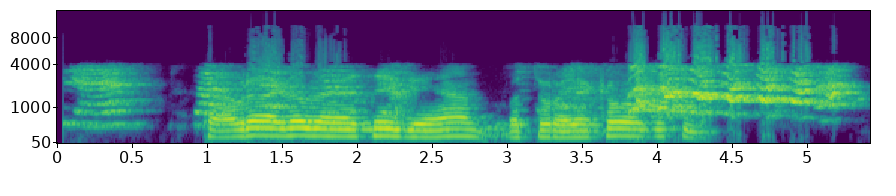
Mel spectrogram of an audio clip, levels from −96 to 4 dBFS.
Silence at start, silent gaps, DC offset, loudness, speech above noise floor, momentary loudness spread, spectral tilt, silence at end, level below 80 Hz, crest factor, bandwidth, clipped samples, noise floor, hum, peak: 0.05 s; none; under 0.1%; -9 LUFS; 20 dB; 11 LU; -5.5 dB/octave; 0.05 s; -56 dBFS; 10 dB; 11.5 kHz; under 0.1%; -30 dBFS; none; 0 dBFS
